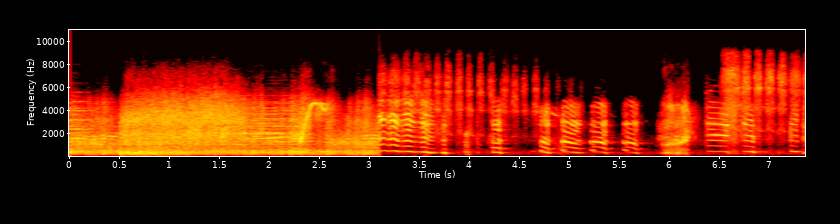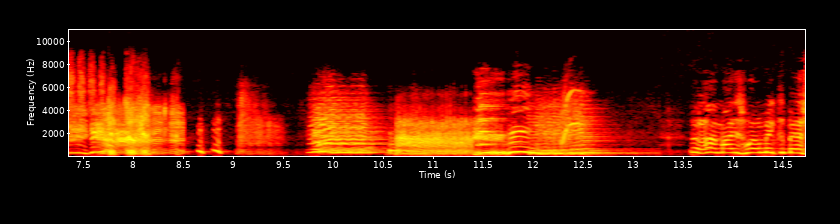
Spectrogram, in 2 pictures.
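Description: Animated film soundtrack: music with a dense, busy mix for the first three seconds, then a string of short wordless vocal sounds from cartoon characters, their pitch wavering and sliding.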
